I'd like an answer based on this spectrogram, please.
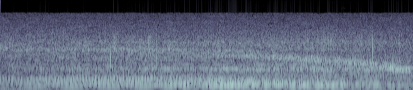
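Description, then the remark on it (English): A car engine rumbles steadily, a low droning hum that seems to ease down as Dick Tracy's car slows and stops on a steep hill outside the apartment house where Tess Trueheart lives, with no voices present. “The great detective is just stopping outside the apartment house where Tess Trueheart lives.”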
